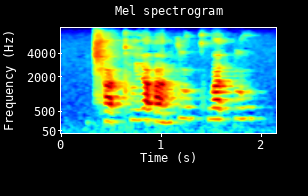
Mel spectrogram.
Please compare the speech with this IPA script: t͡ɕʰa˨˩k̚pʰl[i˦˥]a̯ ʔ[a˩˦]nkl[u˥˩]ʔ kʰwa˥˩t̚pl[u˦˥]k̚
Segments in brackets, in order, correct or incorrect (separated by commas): correct, correct, correct, incorrect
